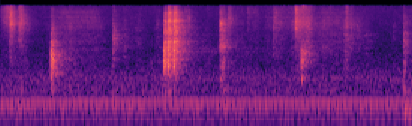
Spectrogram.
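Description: A handful of short, light clicks and taps from trading cards and packaging being handled, the loudest about halfway through, over a steady low hum.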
